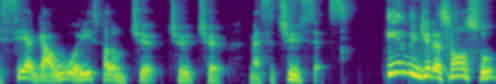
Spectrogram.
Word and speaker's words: Massachusetts: Indo um pouco mais ao norte, o terror de muita gente, o estado de Massachusetts, Massachusetts, Massachusetts. Sim, Massachusetts. Nota que esse CHU aí eles falam ch, Massachusetts.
